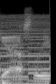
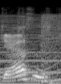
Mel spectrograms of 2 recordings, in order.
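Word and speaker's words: Gastly: Like, Ghastly, the T is silent. You say, like, gas, and then Lee.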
